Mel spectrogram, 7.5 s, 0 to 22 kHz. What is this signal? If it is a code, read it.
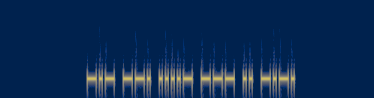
Morse code, heard as a keyed tone, about 20 wpm, 700 Hz. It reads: KG4OIC
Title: USA Call Signs - 6 Characters - Repeated 2x - 20wpm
